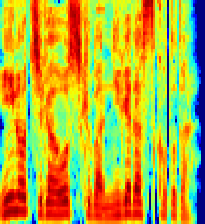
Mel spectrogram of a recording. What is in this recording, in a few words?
encount, jp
